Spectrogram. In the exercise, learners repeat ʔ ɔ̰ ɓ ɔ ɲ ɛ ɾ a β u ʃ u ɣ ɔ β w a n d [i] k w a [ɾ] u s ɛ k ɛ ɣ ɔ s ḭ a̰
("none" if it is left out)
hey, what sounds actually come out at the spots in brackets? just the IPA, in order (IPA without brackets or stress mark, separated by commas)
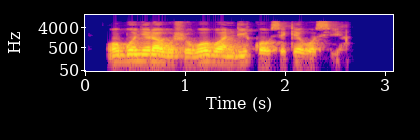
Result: i, none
